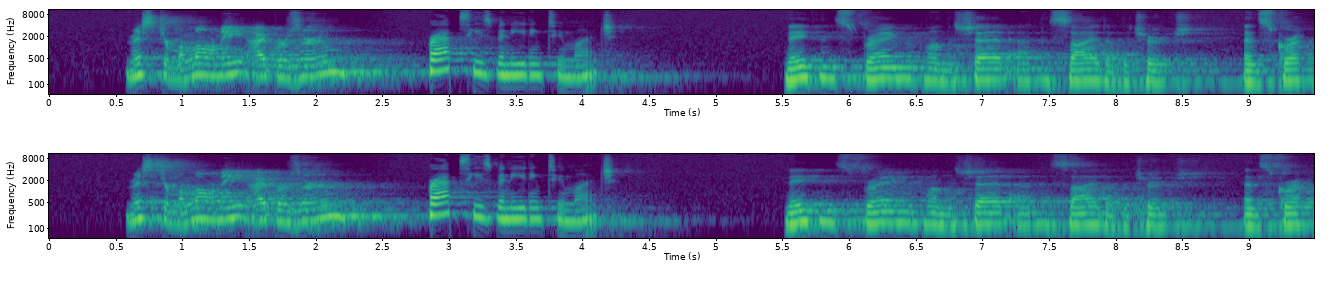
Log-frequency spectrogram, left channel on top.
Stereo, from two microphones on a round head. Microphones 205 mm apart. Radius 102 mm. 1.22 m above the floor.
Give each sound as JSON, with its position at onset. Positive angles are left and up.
{"t": 0.6, "sound": "a man speaking", "side_deg": 30, "distance_m": 1.7}
{"t": 2.9, "sound": "a woman speaking", "side_deg": -10, "distance_m": 0.6}
{"t": 5.5, "sound": "a man speaking", "side_deg": 65, "distance_m": 1.5}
